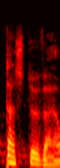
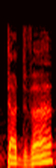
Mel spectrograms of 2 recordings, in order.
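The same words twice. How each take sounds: First: The s before the t is pronounced. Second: The s before the t is silent. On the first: The speaker calls it wrong. "on ne dit pas Tastevin" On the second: The speaker calls it right. "on dit Tastevin"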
